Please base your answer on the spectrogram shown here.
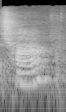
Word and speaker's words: char: Alright, some people like to pronounce as char. Some people call it character, it's up to you.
